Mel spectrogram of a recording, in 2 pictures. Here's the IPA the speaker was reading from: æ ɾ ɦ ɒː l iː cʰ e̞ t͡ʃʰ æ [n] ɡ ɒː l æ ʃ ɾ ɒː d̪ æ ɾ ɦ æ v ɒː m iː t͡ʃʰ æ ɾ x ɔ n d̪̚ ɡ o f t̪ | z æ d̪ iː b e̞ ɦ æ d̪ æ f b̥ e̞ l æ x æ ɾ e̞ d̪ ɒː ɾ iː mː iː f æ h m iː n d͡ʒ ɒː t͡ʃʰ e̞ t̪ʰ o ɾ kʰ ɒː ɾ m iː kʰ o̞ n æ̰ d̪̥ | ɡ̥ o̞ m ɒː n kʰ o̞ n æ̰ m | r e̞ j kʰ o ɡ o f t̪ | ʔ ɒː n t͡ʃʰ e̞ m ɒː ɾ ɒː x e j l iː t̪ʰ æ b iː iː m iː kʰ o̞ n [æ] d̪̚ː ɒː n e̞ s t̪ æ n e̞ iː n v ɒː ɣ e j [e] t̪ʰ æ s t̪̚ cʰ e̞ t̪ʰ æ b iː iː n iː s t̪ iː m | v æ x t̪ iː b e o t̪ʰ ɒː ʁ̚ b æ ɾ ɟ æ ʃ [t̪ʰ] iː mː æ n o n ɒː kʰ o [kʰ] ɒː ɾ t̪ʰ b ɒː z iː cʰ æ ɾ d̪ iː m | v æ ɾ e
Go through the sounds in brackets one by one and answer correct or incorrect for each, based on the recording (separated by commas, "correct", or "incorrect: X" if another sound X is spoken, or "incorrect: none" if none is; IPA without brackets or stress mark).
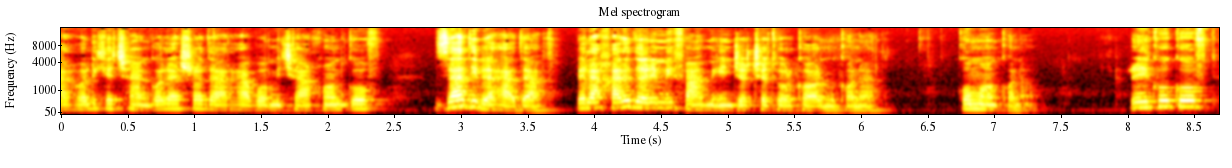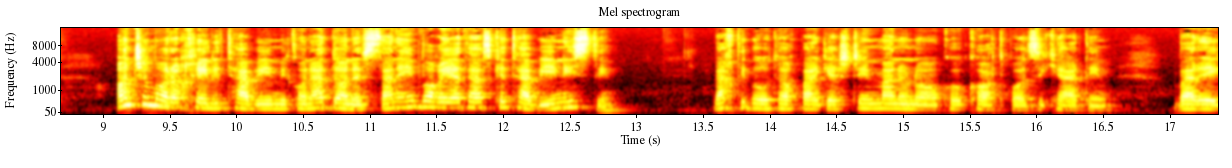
incorrect: ŋ, correct, incorrect: æ, incorrect: t̪, correct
